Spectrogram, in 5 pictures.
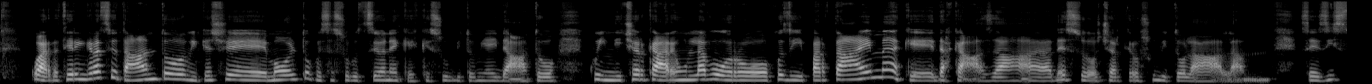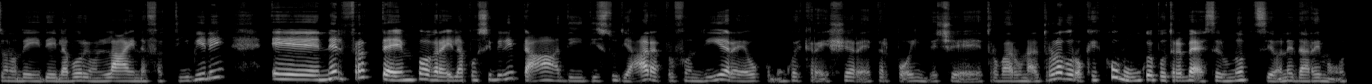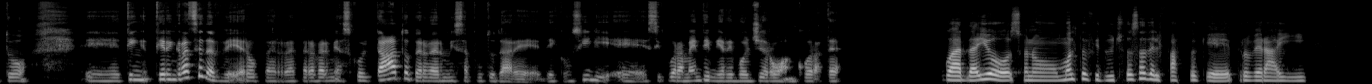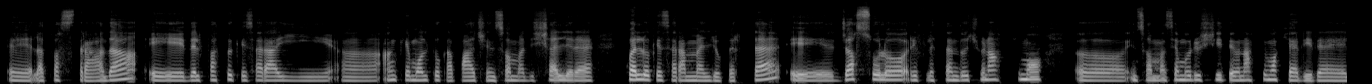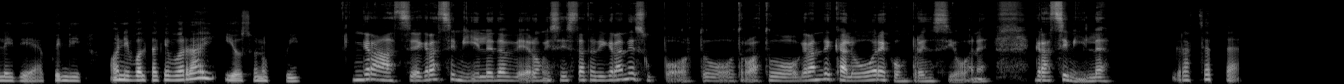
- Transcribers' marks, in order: tapping
- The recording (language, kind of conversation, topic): Italian, advice, Dovrei tornare a studiare o specializzarmi dopo anni di lavoro?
